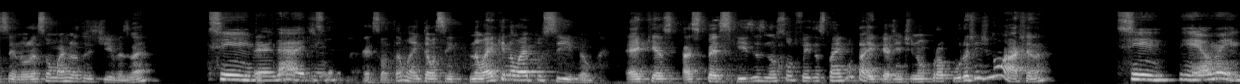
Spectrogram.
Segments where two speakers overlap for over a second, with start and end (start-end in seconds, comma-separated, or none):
none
